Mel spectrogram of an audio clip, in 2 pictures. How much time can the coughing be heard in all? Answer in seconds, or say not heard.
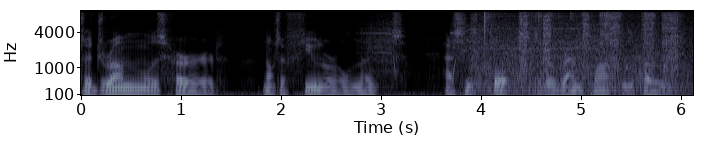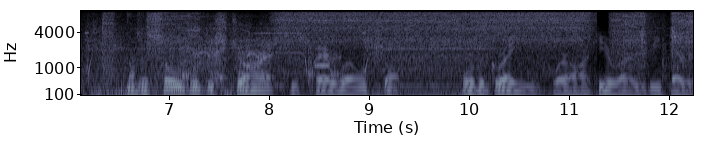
2 s.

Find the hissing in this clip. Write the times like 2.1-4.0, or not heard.
3.9-12.2.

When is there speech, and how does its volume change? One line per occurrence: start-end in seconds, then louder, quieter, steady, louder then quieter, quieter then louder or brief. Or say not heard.
0.0-12.2 steady.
